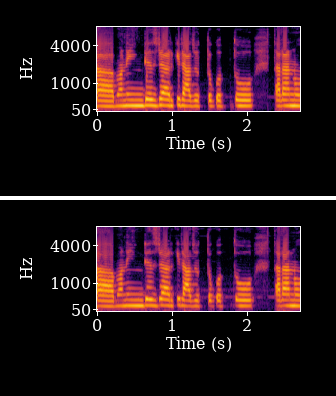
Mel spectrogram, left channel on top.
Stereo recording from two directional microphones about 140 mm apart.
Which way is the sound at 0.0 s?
20° left (ahead or behind).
